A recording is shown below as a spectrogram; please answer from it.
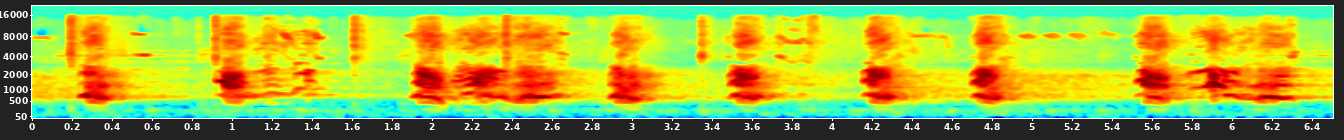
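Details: German Shepherd named Dornan in protection training, barking in loud, harsh, sharp bursts. About a dozen barks come at a steady clip, some in quick doubled pairs, against an otherwise quiet background.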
